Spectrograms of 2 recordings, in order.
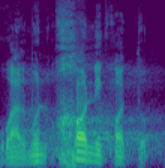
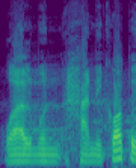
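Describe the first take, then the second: First: The vowel after kh sounds like an o. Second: The vowel after kh sounds like a clear a. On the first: The speaker calls it right. "ini ada o-nya nih. Tuh wal munkhaniqatu" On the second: The speaker calls it wrong. "Ini kan bukan wal munkhaniqatu"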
